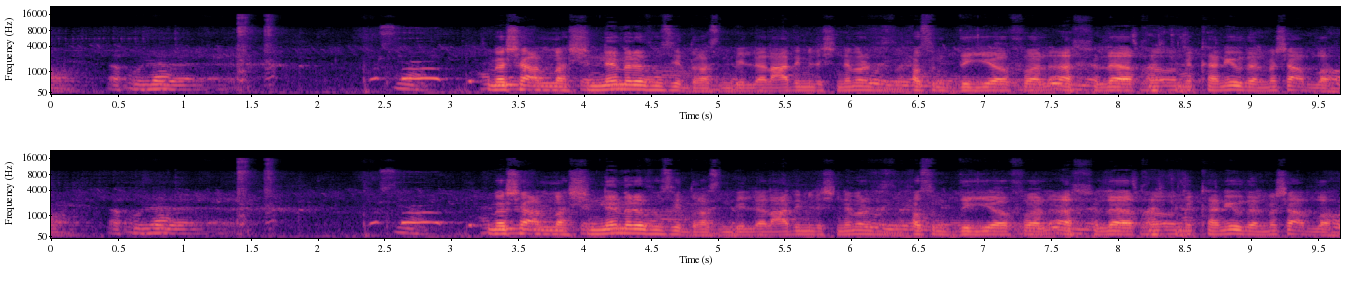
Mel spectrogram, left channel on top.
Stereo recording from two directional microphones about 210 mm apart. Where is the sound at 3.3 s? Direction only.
5° left (ahead or behind).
